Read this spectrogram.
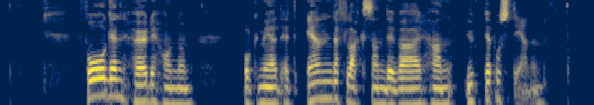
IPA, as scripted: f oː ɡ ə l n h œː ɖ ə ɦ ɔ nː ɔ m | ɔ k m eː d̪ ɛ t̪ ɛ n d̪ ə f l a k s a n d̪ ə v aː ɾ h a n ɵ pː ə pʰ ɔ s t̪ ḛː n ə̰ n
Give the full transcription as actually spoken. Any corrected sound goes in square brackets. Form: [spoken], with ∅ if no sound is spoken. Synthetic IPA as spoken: f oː ɡ ə l n h œː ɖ ə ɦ ɔ nː ɔ m | ɔ k m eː d̪ ɛ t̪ ɛ n d̪ [a] f l a k s a n d̪ ə v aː ɾ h a n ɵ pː ə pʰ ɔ s t̪ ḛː n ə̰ n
